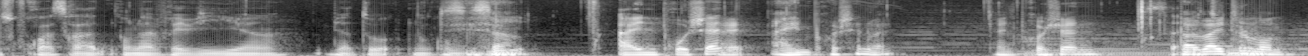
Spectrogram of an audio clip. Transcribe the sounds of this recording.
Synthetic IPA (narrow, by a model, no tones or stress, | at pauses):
ɔ̃sə̥kχwazʁad̪ɑ̃lavʁɛviøbjɛ̃t̪od̪ɔ̃kɔ̃svusdai | aynpχɔʃɛaynpχɔʃɛnwɛ | aynpχɔʃɛnsababajt̪ulmɔ̃d̪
